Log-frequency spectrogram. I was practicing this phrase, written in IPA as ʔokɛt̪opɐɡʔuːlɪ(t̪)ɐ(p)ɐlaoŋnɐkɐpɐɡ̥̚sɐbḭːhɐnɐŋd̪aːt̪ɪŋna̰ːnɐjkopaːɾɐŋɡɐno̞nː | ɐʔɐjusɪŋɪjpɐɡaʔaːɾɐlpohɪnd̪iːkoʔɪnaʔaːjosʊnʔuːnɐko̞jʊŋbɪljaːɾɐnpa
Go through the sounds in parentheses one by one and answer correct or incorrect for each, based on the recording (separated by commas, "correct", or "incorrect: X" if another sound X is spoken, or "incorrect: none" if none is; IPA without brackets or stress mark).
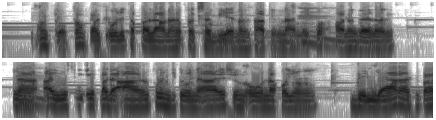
correct, correct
